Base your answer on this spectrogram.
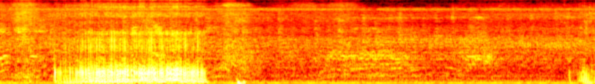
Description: French Bulldog is sleeping and snoring.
